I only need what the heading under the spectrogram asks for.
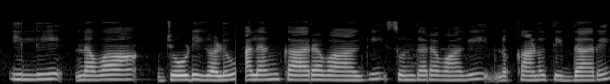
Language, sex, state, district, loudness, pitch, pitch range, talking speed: Kannada, female, Karnataka, Chamarajanagar, -25 LUFS, 215 Hz, 205-230 Hz, 80 wpm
